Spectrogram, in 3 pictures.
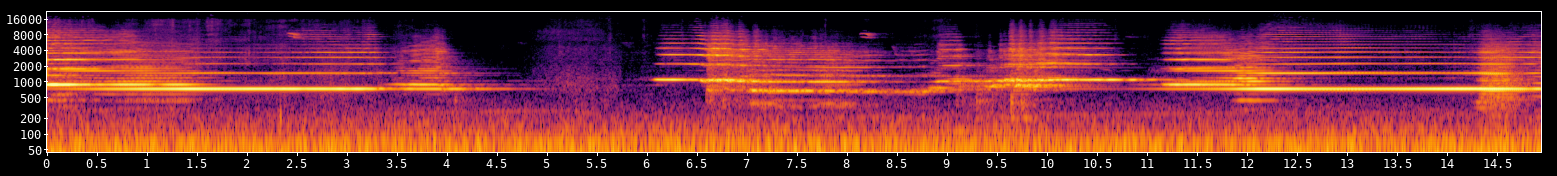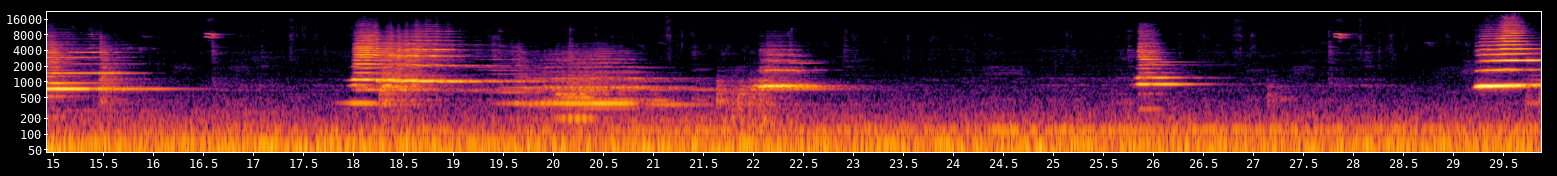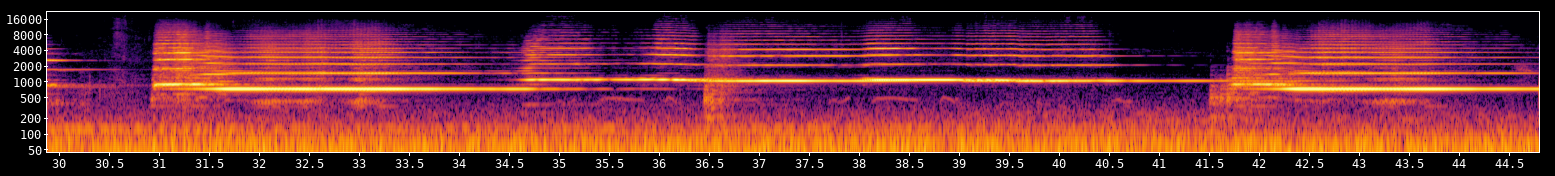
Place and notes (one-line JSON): {"title": "Venables, France - Fence song", "date": "2016-09-21 06:30:00", "description": "A turning fence is making horrible noises when we are using it. So, we made a concert ! I can promise : there's no neighbour here, not even a cow, as it was still 6 AM on the morning !", "latitude": "49.20", "longitude": "1.28", "altitude": "14", "timezone": "Europe/Paris"}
